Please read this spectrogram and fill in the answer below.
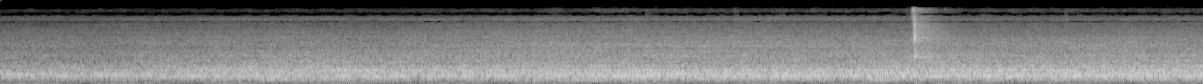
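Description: A steady, even roar of noise with no rhythm or pitch changes, and a single sharp click about four and a half seconds in.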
